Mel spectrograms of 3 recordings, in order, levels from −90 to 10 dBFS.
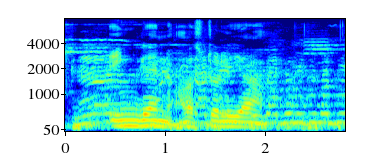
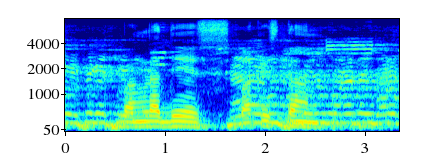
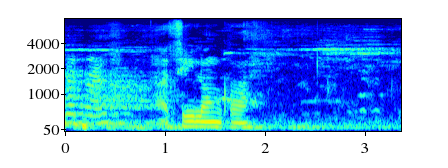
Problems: continuous background conversations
